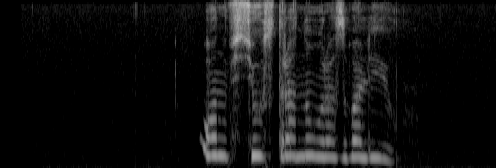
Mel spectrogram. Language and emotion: Russian, sad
